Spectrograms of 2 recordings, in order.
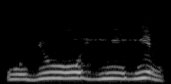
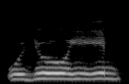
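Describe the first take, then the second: First: The h sound is pronounced clearly. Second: The h sound is faint and hidden. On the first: The speaker calls it right. "harusnya diperjelas" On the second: The speaker calls it wrong. "Jadi nggak jelas gitu"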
